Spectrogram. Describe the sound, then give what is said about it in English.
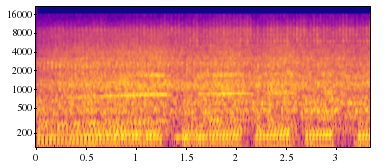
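A small engine on a small drivable vehicle being pushed hard and drifted, revving against the rev limiter: a loud, buzzy continuous drone broken by a few brief stuttering cutouts. “Yes, yes! I think we hit the rev limiter!”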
